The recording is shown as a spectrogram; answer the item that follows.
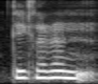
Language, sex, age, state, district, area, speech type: Nepali, female, 30-45, West Bengal, Kalimpong, rural, spontaneous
